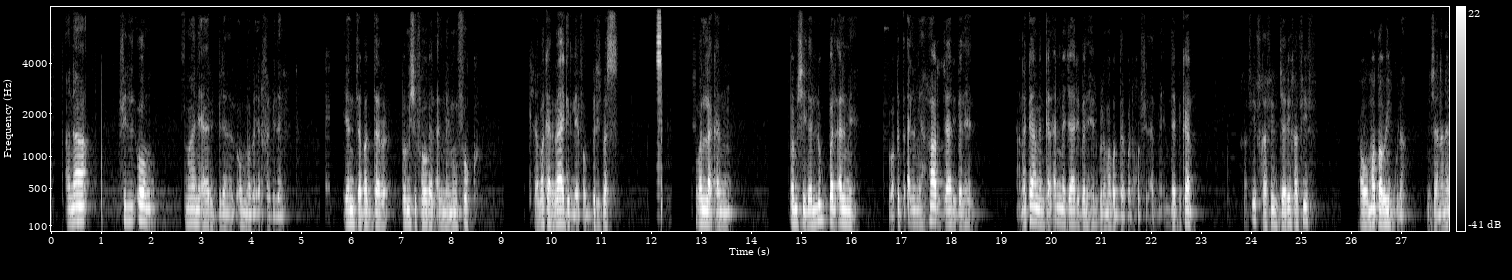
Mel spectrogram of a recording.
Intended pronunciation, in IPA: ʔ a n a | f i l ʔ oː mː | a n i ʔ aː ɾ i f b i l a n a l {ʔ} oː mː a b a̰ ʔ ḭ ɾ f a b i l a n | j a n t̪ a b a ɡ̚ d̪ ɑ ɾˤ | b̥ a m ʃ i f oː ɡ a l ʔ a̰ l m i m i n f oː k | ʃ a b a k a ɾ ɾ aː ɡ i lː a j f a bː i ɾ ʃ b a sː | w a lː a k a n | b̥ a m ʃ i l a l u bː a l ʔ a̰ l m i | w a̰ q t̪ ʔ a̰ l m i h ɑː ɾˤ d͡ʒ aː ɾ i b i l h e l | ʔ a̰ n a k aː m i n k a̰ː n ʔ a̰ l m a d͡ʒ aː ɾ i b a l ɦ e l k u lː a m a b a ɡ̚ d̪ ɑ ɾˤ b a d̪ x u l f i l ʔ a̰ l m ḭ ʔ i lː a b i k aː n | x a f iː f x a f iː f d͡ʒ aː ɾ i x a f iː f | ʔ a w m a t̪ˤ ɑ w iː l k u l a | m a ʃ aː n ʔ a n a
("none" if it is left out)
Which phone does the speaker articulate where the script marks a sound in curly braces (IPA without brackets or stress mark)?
ʔ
